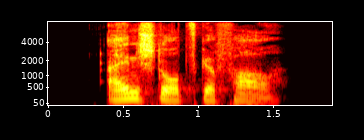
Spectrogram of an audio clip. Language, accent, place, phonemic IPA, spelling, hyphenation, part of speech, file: German, Germany, Berlin, /ˈaɪ̯nʃtʊʁt͡sɡəˌfaːɐ̯/, Einsturzgefahr, Ein‧sturz‧ge‧fahr, noun, De-Einsturzgefahr.ogg
- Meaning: danger of collapse, risk of collapse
